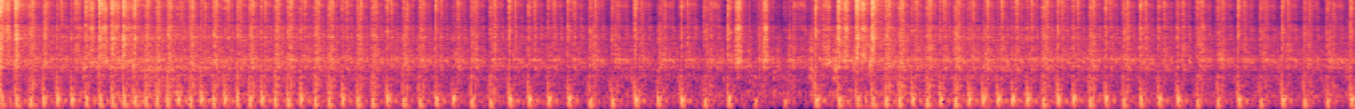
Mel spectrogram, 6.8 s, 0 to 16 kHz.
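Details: 1966 Custom 6 engine after reassembly with a new starter-generator bearing, pull-started. Even, steady single-cylinder thumping at about eight beats a second holds speed without misses, though it smokes from water in the bore and oil on the block. Normal running.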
